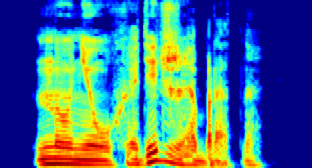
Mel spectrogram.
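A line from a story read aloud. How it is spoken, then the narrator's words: Grumbling. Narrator (Russian): проворчал я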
